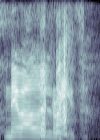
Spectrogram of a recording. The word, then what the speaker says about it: Nevado del Ruiz: It's called Nevado del Ruiz. – Okay. What? How do you say? – It's called Nevado. – Nevado. – Del Ruiz.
